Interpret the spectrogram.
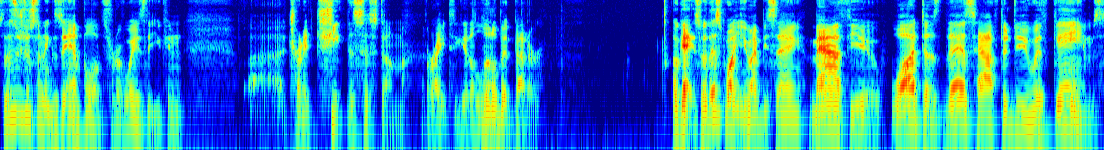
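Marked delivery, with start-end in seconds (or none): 8.1-11.1 slow, clumsy, badly done put-on voice. Voicing a listener's imagined question: bad impression of a listener. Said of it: "Sorry for that bad impression of you".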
